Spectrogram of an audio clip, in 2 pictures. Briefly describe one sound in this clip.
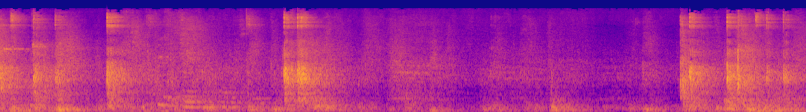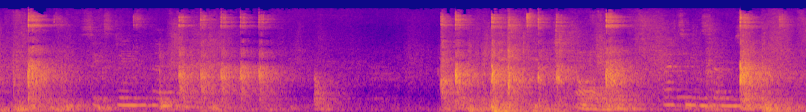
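A table tennis ball clicks rapidly back and forth off paddles and the table in an echoing hall.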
